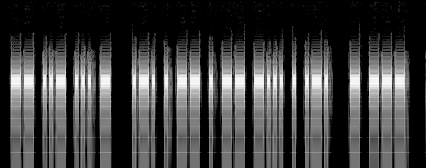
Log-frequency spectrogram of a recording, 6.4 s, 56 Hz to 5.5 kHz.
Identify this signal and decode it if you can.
Morse code, heard as a keyed tone, about 25 wpm, 600 Hz. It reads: MUST REMEMBER TO
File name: the old man and the sea part 1 25wpm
